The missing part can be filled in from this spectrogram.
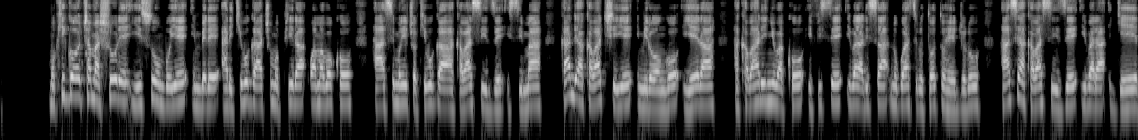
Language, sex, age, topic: Rundi, male, 36-49, education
